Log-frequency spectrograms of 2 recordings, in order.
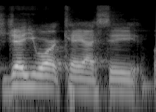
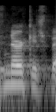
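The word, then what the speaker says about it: Nurkić: The Blazers also got DeAndre Ayton from the Phoenix Suns in exchange for Nursif Jurcic. I never say his name right. It's Jurkic. Let me just pronounce it properly. They got Yusuf Nurkic back. Nurkic, excuse me.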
